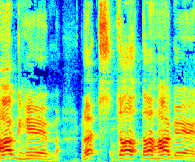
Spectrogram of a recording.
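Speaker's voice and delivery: very loud, drawn-out silly-voiced bellow. Describing a hooded character from an episode, imitating the character shouting. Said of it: "he's like shouting like".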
